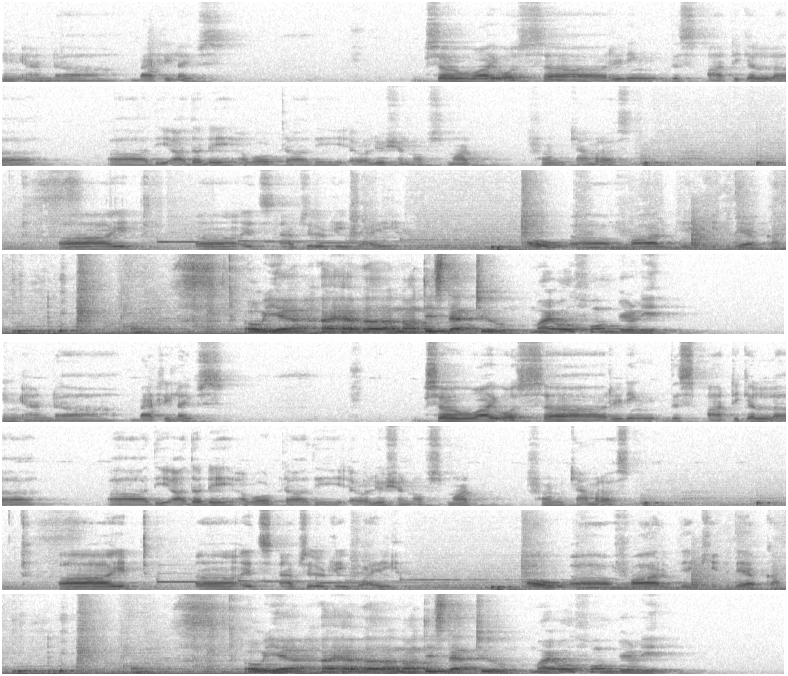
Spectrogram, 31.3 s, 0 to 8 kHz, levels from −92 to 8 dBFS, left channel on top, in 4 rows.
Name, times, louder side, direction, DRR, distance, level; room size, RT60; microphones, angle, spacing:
voice 1, 0.0-2.2 4.2-8.2 8.9-12.6 13.1-14.1 15.9-16.0 16.2-17.1 17.6-19.7 20.9-23.6, right 2 dB, 70° right, 1.6 m, -31 dB
voice 2, 14.1-16.3 17.4-17.7 19.1-21.1 21.4-30.1, left 1 dB, 30° left, 2.3 m, -27 dB
Piano, 17.2-21.3 21.8-21.9, right 1 dB, 55° right, 1.5 m, -42 dB
24.0 x 21.5 x 7.6 m
head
